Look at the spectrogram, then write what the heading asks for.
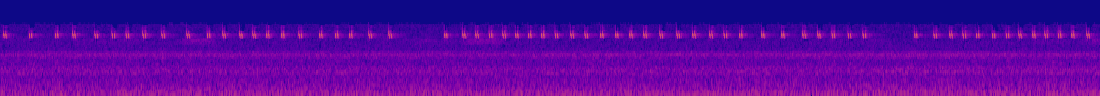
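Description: A black cricket gives a steady run of clear, high-pitched chirps, each a short pure pulse.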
